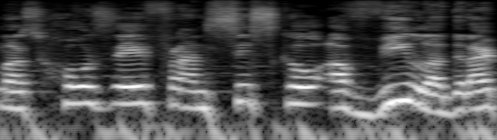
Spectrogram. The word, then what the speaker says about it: Avila: now I pronounced your name as Jose Francisco Aila did I pronounce the last name incorrectly Aila Aila beautiful exactly yeah now you know the word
